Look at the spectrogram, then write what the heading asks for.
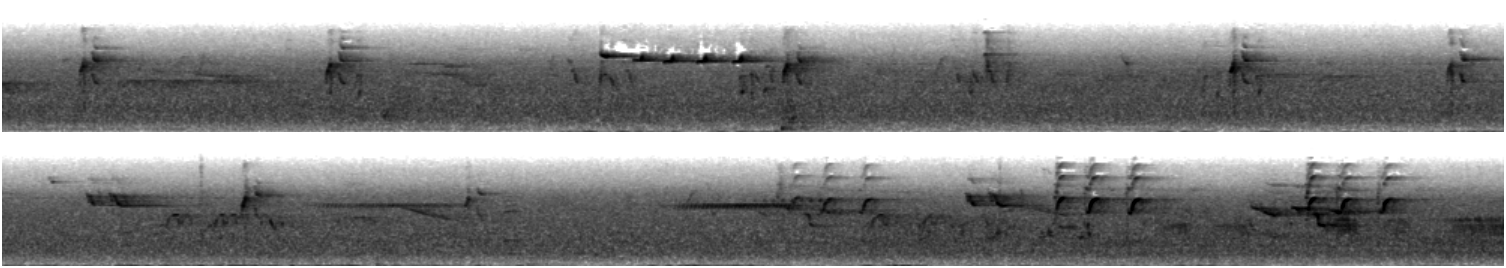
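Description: Several forest birds calling over a faint steady hiss: scattered sharp down-slurred chirps, a short falling run of notes about six seconds in, a few held whistles past the middle, and a quick series of sharp repeated calls near the end.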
